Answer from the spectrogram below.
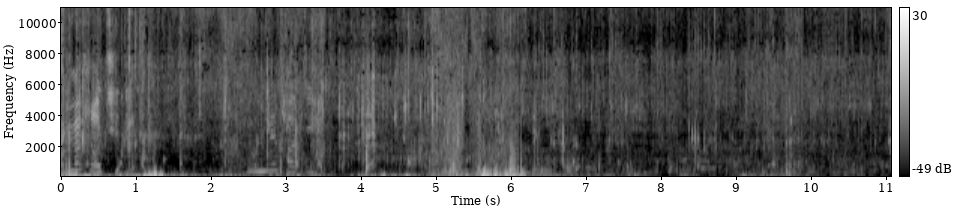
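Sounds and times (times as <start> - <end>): wind buffeting microphone: 0.0 - 7.7.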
